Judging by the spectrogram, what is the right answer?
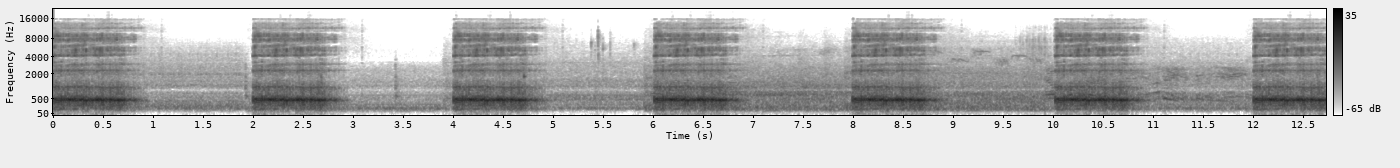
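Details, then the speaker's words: Cartoon, not real: seven loud, identical burps about two seconds apart, a looped sound effect for a character burping in class; burping. "Franklin how dare you burp in class principal's office"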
